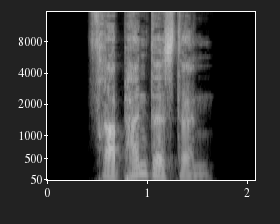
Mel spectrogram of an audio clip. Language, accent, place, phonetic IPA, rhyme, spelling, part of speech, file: German, Germany, Berlin, [fʁaˈpantəstn̩], -antəstn̩, frappantesten, adjective, De-frappantesten.ogg
- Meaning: 1. superlative degree of frappant 2. inflection of frappant: strong genitive masculine/neuter singular superlative degree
